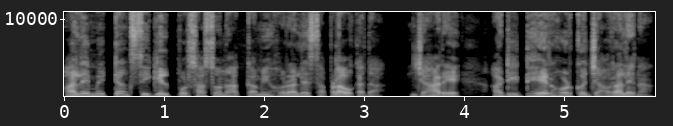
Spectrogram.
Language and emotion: Santali, happy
